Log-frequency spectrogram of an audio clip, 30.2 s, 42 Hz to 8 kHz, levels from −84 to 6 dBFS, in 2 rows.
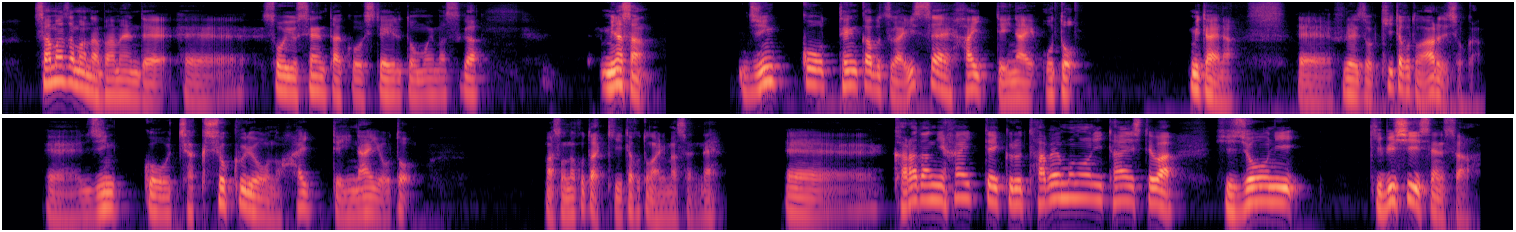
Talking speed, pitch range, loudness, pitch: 260 characters per minute, 100-155 Hz, -21 LUFS, 115 Hz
